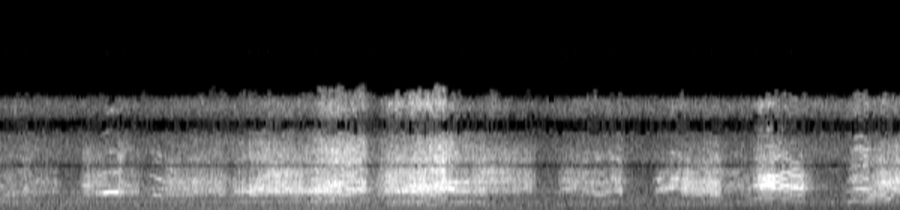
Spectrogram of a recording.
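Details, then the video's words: Wild cockatoos in Australia calling repeatedly: a run of harsh, rasping squawks of varied length across several seconds, over a low droning background. "Australian wild bird COCKATOO sounds"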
